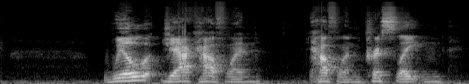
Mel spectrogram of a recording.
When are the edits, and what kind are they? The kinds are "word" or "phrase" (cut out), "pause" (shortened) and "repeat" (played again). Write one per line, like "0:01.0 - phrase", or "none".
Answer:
none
